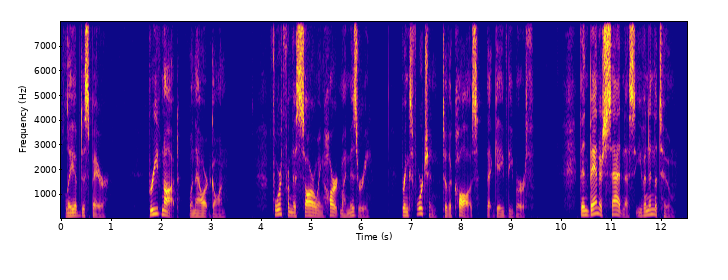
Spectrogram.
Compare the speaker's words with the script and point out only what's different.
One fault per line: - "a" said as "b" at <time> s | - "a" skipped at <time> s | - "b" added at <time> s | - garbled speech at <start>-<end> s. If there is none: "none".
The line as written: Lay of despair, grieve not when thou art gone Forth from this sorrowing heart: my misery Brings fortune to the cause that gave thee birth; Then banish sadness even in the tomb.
none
